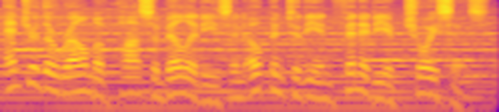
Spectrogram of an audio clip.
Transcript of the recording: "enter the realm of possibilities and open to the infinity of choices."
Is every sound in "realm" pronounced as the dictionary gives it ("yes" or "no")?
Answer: yes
